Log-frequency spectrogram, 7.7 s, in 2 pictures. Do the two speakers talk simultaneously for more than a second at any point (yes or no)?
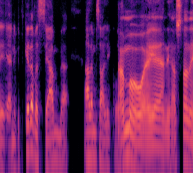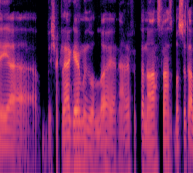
no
